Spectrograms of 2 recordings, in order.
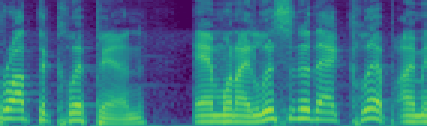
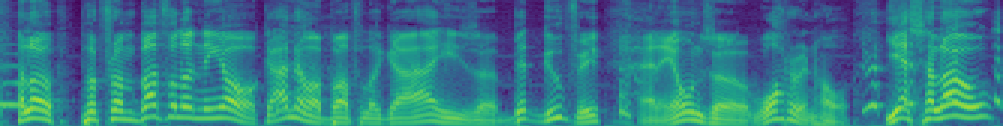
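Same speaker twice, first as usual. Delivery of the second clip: faked, put-on southern US accent. Host greets a caller from Buffalo in a put-on southern accent. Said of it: "You got the wrong accent".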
